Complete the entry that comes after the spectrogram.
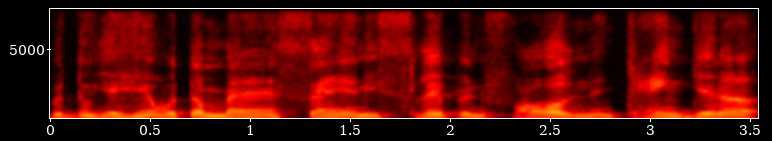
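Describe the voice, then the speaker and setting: Shouting loudly at a moderate pace, a man with a high pitch makes very wide pitch swings. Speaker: political commentary YouTuber. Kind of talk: impassioned commentary monologue. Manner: loud, yelling; animated, passionate.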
